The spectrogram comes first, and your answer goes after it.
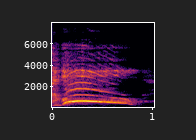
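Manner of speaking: high loud startled gasp; high loud yelp of fright; frightened cry. Acted. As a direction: jump out of your skin.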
